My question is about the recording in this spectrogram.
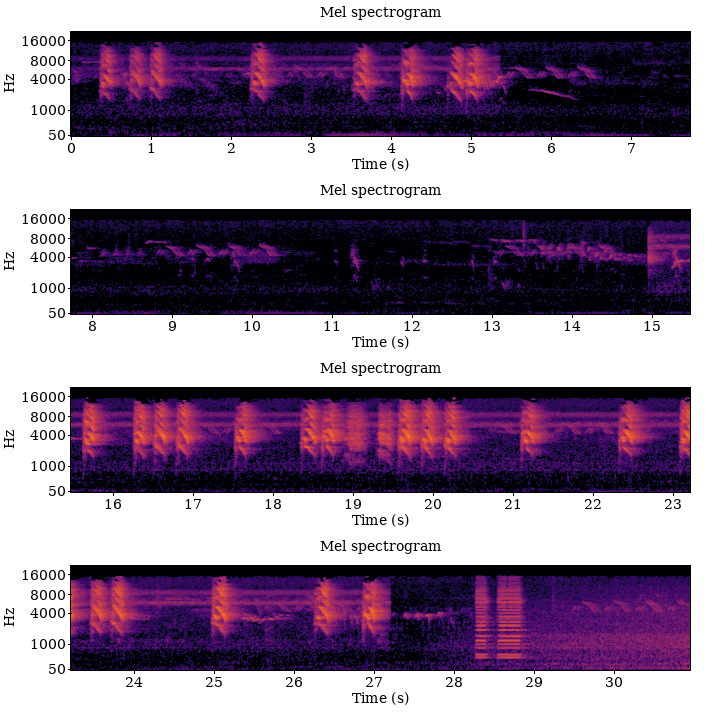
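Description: Small birds chirping in quick bursts of high twitters: busy for the first five seconds, faint for about ten, then busy again. Near the end, a brief horn-like honk sounds once.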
